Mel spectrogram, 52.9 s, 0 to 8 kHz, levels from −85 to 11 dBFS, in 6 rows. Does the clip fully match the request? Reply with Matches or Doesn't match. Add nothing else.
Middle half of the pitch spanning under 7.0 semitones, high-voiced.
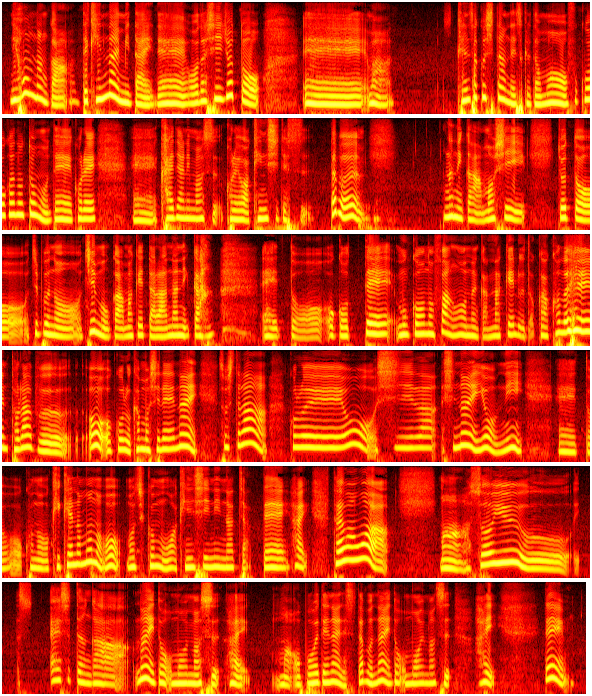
Matches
